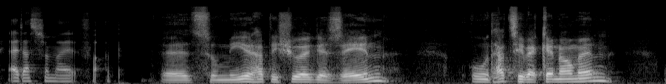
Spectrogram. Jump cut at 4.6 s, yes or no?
no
